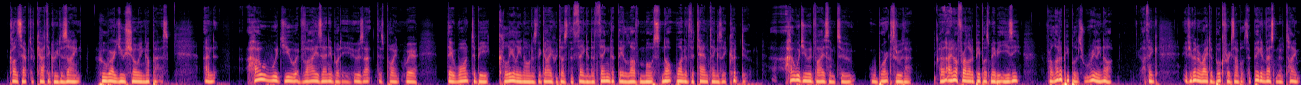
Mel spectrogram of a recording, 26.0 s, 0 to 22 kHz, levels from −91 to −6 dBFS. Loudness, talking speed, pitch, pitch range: -27 LUFS, 220 wpm, 120 Hz, 115-135 Hz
